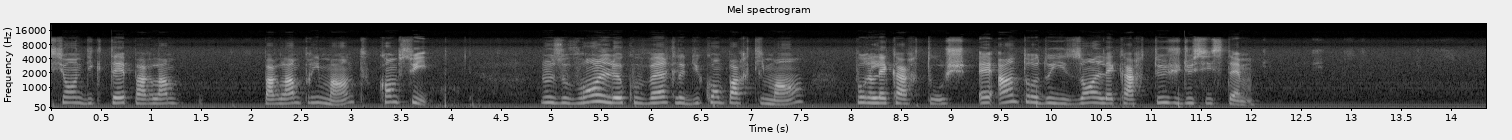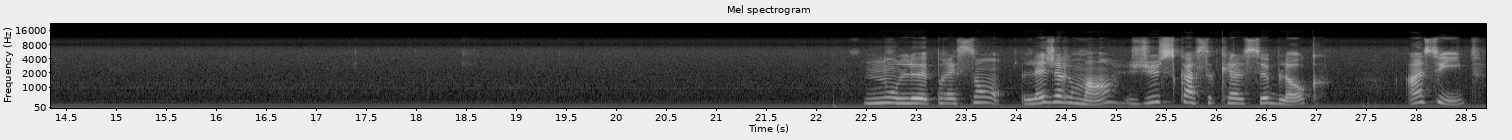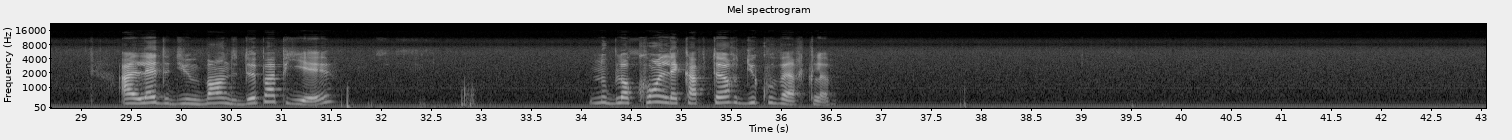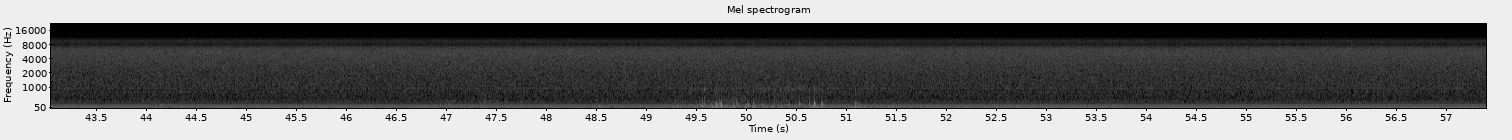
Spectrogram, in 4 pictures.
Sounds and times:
Speech: 0.0s - 1.3s, 2.2s - 3.8s, 4.9s - 12.1s, 22.4s - 27.2s, 27.9s - 28.7s, 29.4s - 31.6s, 34.1s - 36.6s.

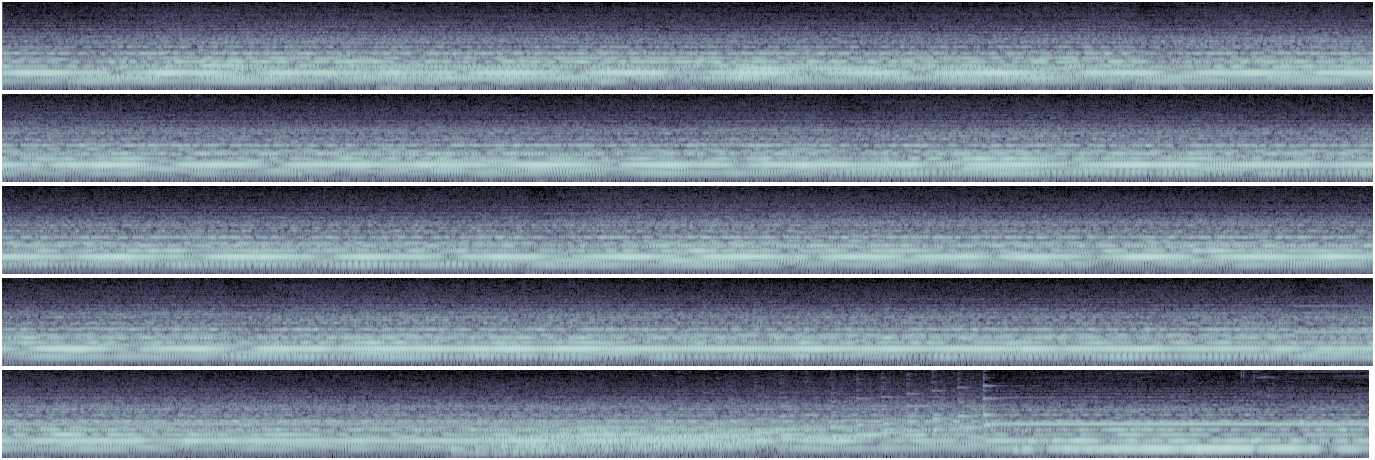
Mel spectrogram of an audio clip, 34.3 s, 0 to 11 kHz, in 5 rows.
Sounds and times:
Background music: 0.0s - 34.2s.

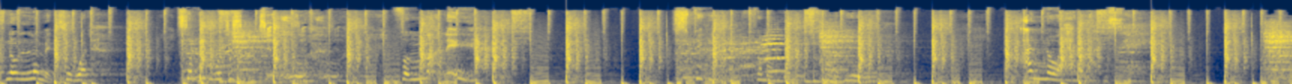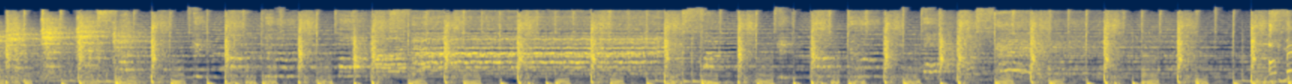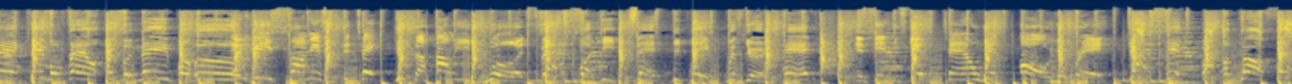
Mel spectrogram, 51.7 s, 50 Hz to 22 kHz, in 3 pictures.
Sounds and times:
Music: 0.0s - 51.6s.

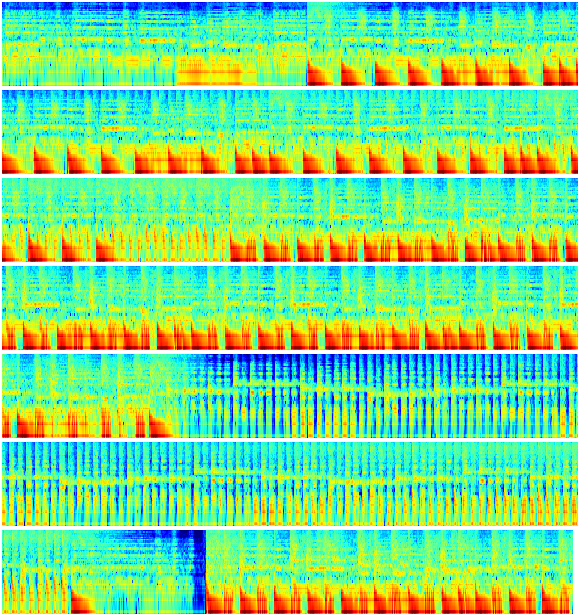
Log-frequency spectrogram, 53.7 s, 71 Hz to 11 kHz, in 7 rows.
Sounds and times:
Techno: 0.0s - 48.2s, 48.8s - 53.7s
Trance music: 0.0s - 53.7s.

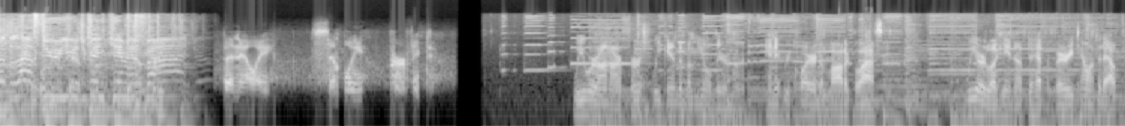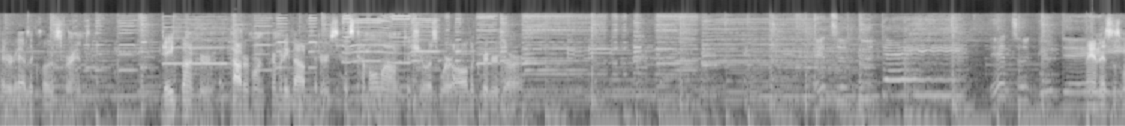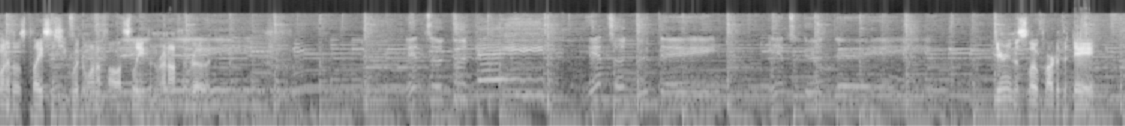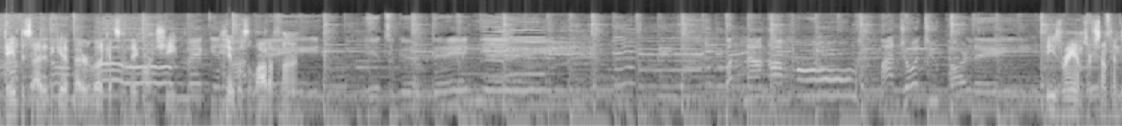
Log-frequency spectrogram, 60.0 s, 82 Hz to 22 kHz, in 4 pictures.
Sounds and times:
Music: 0.0s - 2.9s, 6.6s - 59.9s
Speech: 2.0s - 2.3s, 3.0s - 5.9s, 7.7s - 11.9s, 12.9s - 16.2s, 17.2s - 22.0s, 29.5s - 34.0s, 43.3s - 49.2s, 58.9s - 59.9s.

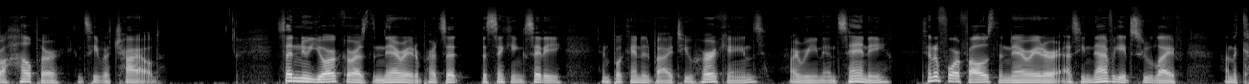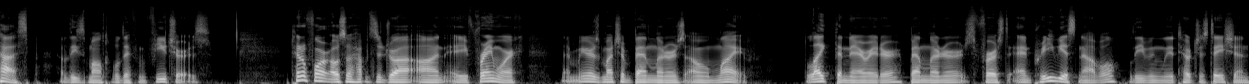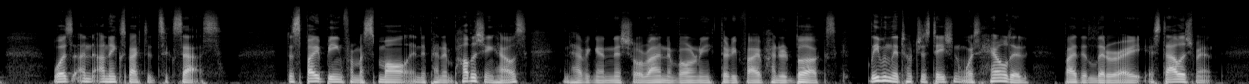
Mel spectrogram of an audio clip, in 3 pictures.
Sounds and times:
Speech: 0.0s - 1.7s, 2.8s - 14.6s, 15.4s - 27.2s, 27.8s - 37.2s.

